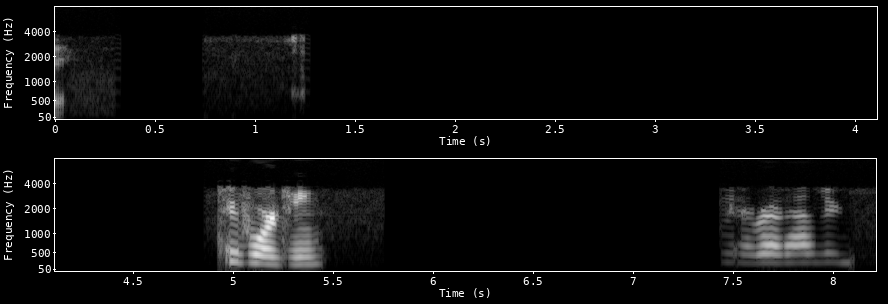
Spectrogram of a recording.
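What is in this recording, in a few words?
Raleigh Police Northeast District Dispatch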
